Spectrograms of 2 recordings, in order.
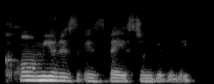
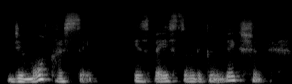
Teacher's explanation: communism is pronounced within a lower range and a lower level and narrow range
